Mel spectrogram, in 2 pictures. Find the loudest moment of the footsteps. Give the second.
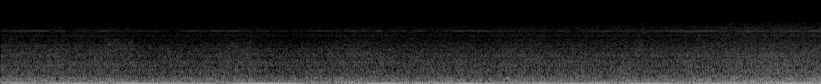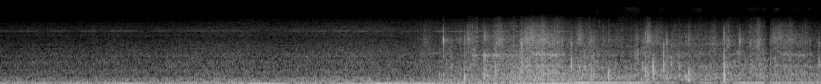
14 s.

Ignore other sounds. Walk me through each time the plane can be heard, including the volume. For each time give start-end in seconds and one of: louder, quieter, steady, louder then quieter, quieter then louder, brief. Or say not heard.
0.0-16.3 louder.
